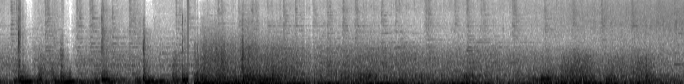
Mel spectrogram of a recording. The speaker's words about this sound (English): Rain begins to pour down on top of the city streets.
